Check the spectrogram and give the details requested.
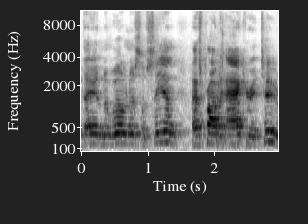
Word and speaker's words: Sin: of Egypt now those the reason that many say is pronounced sign is because it's the Wilderness of sign on the way to Sinai right to Mount Sinai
